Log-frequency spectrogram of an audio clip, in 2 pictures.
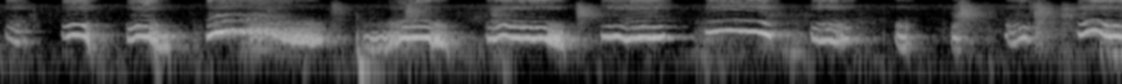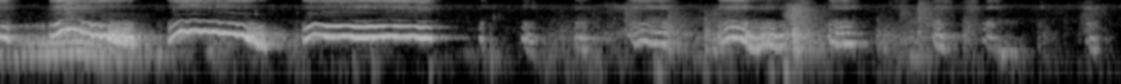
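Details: Cocker Spaniel puppies from a litter, moving about and making noises: many overlapping high whimpers, squeaks and short yips with rising and falling tones, some brief growly grunts, in a steady busy stream of calls.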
